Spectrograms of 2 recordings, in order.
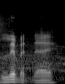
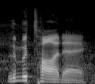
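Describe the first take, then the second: First: The word ends with a separate 'nay' sound. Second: The word ends with a 'tane' sound. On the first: The speaker calls it wrong. "We don't listen to Crackety who says" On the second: The speaker calls it right. "That's how you say it"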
